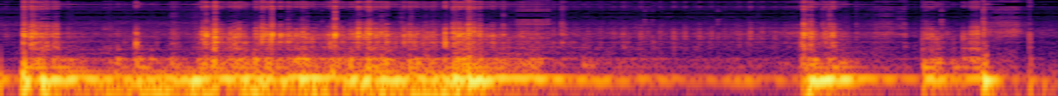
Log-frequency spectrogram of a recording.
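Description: Low rumbling and rattling from a camera in its housing on a bicycle seat post, with wind on the microphone, as the bike is moved and tilted. There are sharp knocks from the mount near the end.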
